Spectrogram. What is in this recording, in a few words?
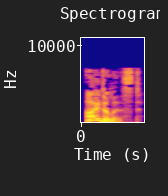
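"idyllist", English, British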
